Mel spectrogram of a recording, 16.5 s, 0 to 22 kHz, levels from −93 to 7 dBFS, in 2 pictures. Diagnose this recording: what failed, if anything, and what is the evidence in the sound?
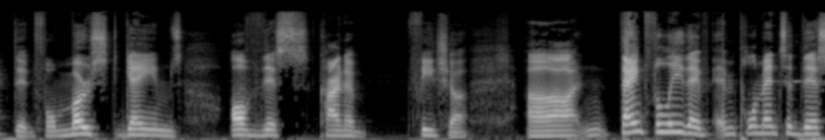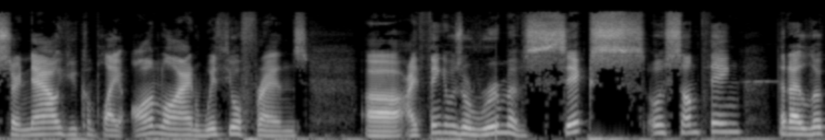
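An overlap between stream segments, a playback-stage fault, produces a tiny skip at 7.23 s, just after "thankfully they've". Two segments' time stamps overlapped, so the player trimmed about 16 ms of real audio and the waveform jumps. Unlike a buffer dropout, nothing goes silent; sound simply goes missing.

GSM signalling bursts enter through the analogue wiring from 13.38 to 14.81 s as a galloping dit-dit-dit of short 217 Hz buzzes, about 30 dB below the signal. A nearby 2G phone was signalling, and the circuit rectified its radio bursts. The gated, rhythmic pattern distinguishes it from steady mains hum.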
